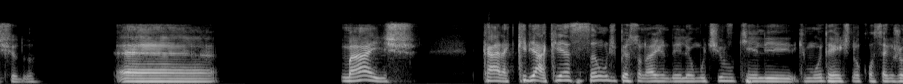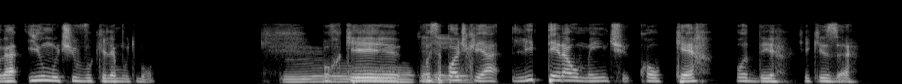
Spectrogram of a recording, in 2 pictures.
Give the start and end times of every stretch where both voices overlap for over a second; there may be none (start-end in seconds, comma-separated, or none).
12.2-13.8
